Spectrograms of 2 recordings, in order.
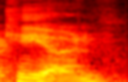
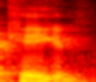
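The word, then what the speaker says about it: Keoghan: one kid played by Barry Keown who I've previously mispronounces by Keegan he's Irish I know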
